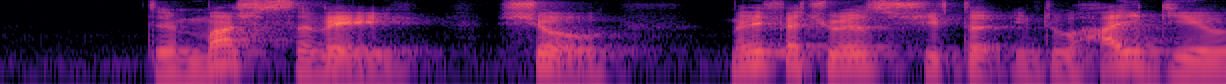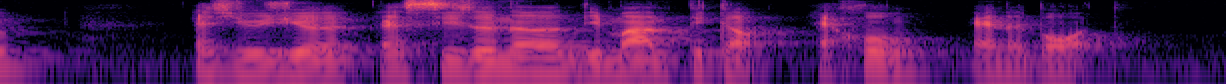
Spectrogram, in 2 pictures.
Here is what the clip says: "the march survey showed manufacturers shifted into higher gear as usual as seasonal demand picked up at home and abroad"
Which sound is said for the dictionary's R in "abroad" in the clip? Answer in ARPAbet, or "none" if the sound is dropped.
none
